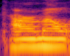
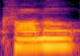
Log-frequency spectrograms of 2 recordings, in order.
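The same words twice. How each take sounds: First: It is said in the speaker's usual pronunciation. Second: It is said in the listeners' pronunciation.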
